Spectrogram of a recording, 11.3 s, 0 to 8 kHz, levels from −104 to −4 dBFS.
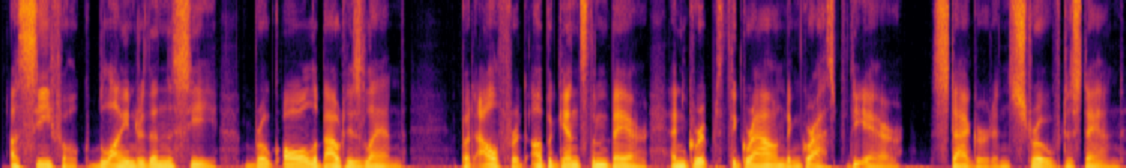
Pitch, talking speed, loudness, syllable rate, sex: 115 Hz, 165 wpm, -20 LUFS, 4.2 syllables/s, male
